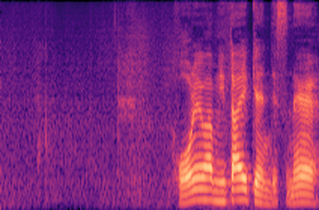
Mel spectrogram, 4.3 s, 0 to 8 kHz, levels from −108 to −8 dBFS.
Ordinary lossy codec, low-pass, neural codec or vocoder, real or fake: none; none; codec, 16 kHz, 1 kbps, X-Codec, HuBERT features, trained on LibriSpeech; fake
